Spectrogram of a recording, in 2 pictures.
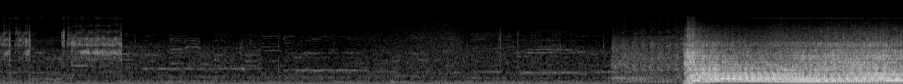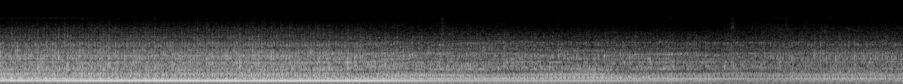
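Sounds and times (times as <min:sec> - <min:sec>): car engine starting and idling: 0:06.1 - 0:18.0.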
